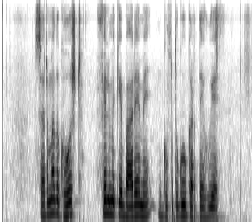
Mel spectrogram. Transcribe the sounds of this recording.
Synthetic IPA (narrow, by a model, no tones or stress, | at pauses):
səɾməd̪ɡʱoːʃʈ | fʰɪlmkebaːɾemẽɡʊft̪əɡukɐɾt̪eɦʊeː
